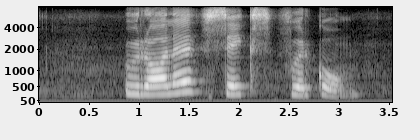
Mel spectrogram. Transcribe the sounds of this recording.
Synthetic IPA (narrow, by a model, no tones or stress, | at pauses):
uɾɑːləsɛksfuərkɔm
